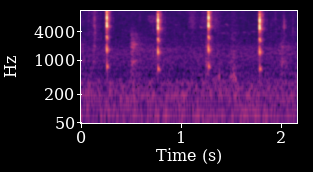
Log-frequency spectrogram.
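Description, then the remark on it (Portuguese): A clock ticks steadily, four crisp clicks spaced about half a second apart, clear against a faint low background hum, with no voices. “Ora, contra relógio.”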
